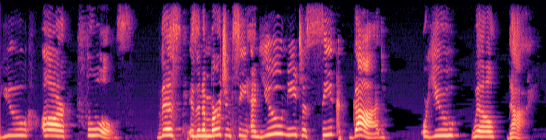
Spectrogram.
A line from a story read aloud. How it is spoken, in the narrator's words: Amos comes in screaming, saying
